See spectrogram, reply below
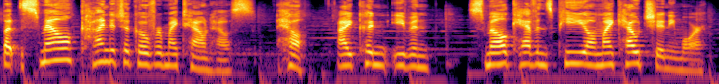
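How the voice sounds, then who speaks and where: A woman plays a wry, down-and-out woman narrating her own schemes in a comedy audio drama. She rambles in a deadpan, self-mocking way at a middle pitch, with faint music underneath. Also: measured pace. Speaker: narrator of the show. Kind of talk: improvised comic first-person narration.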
